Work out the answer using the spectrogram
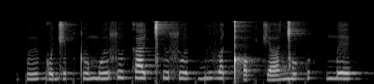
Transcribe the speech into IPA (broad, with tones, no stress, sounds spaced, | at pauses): p ɨː˩˧ ɡ o˩˧ d͡ʒ ɛ˧ k tʷ ɘ˩˧ m u˩˧ ɪ̯ sʷ i˧ k a˧ ɪ̯ ǀʰ i˧ sʷ ɘː˧ k b i˧ v ɐ˧ ǃʰ ɔ˩˧ k t͡ʃ ɐː˩˧ ŋ͡ǀ u˧ k | m e˧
